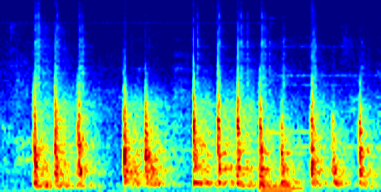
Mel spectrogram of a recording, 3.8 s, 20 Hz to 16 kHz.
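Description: A bare steel car roof panel, stripped of its useless factory and previous owner's sound pads, is tapped 14 times. Each tap gives a short, tinny metallic ring. This is the undamped panel ringing that a sound deadening mat is meant to suppress.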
